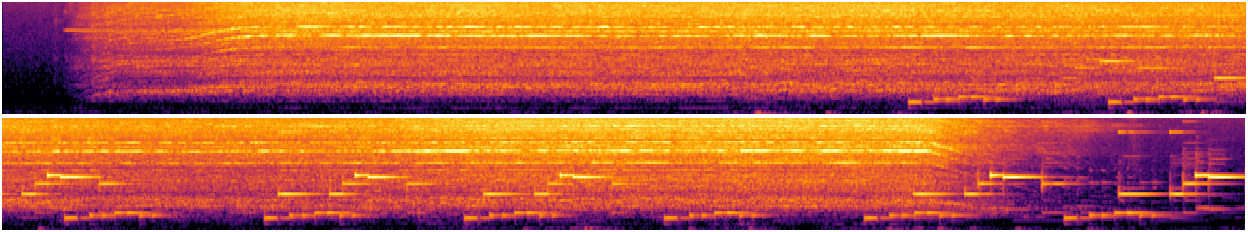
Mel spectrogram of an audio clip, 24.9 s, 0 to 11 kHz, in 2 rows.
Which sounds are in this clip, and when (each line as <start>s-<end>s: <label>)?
0.6s-23.9s: vacuum cleaner
9.0s-24.9s: phone ringing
